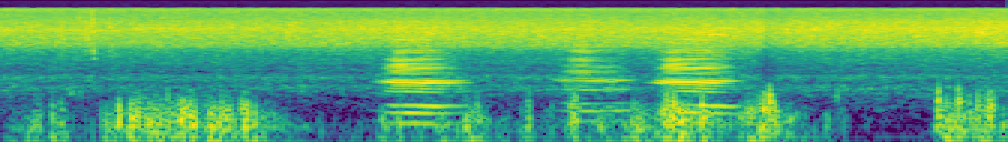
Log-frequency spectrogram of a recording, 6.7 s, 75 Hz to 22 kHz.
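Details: Male American bullfrogs fighting over territory, recorded 17 June 2016 at Kubokawa Ihatov, Japan: three deep, moaning, harmonic calls come in close succession mid-clip, each about half a second, between low rumbling bursts at start and end.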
